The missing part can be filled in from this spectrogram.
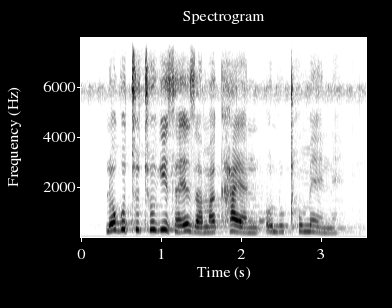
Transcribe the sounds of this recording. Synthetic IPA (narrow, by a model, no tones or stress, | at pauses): lok̬utʰutʰuk̬isaɛzamakʰajanoluǁʰumɛːnɛ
